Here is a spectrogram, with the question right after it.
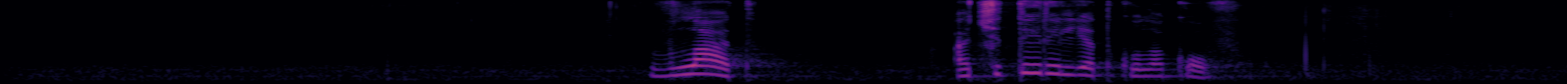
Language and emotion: Russian, neutral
